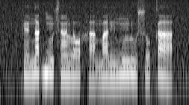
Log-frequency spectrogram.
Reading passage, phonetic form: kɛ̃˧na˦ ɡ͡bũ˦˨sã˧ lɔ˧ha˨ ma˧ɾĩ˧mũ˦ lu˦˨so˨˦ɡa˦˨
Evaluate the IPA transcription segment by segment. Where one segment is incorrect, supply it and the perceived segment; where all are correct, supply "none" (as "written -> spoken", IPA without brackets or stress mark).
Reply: ɡ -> k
